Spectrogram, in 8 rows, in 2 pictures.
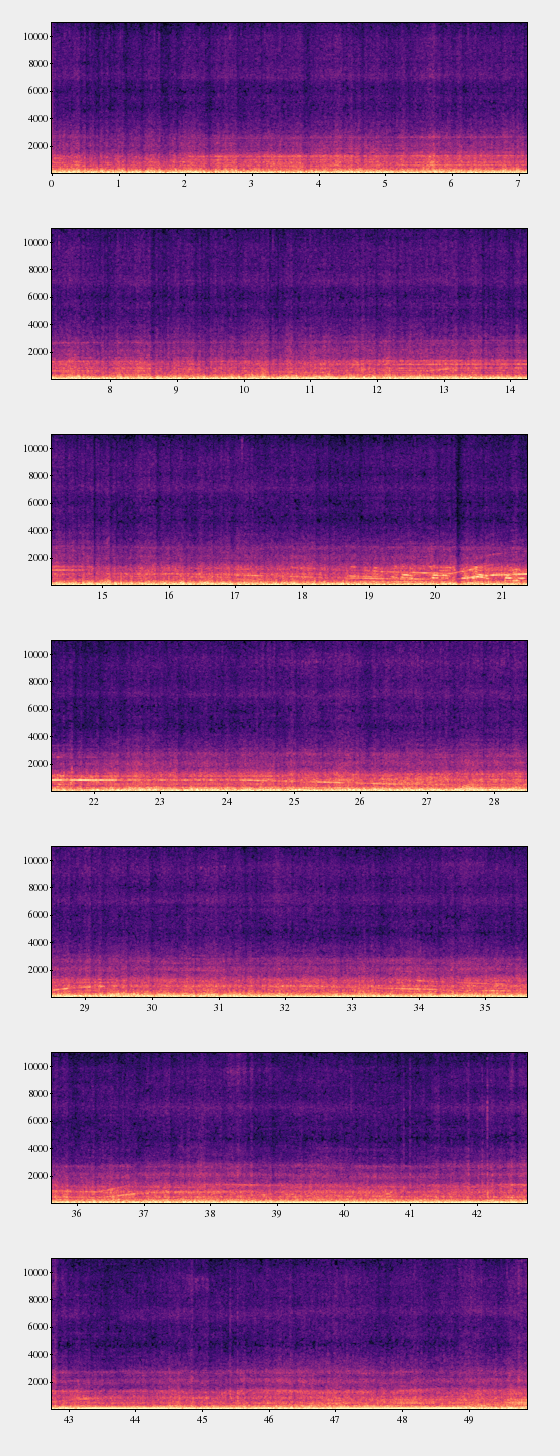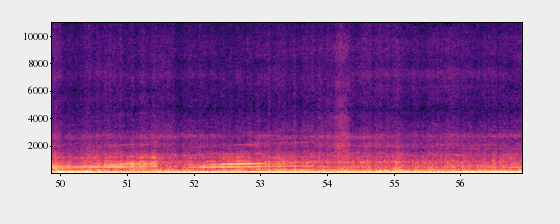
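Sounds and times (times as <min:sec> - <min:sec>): motorcycle engine running: 0:00.0 - 0:56.9
wind noise: 0:00.0 - 0:56.9
police siren wailing: 0:01.9 - 0:56.9.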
